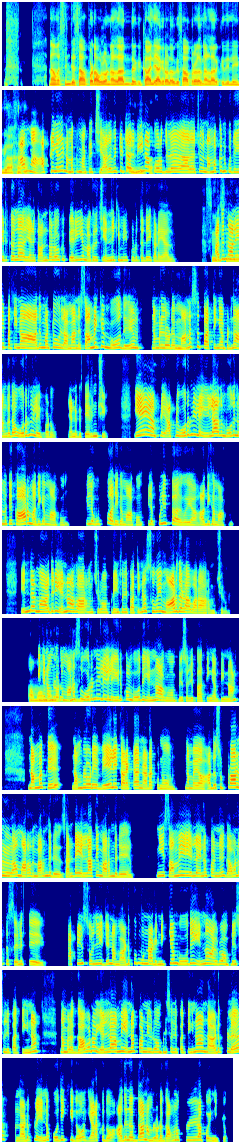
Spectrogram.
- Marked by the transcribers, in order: laugh; laughing while speaking: "நாம செஞ்ச சாப்பாடு அவ்வளவு நல்லா இருந்திருக்கு. காலியாகுற அளவுக்கு சாப்பிடுற அளவுக்கு நல்லாருக்குது இல்லைங்களா?"; chuckle
- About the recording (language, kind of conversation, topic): Tamil, podcast, சமையல் செய்யும் போது உங்களுக்குத் தனி மகிழ்ச்சி ஏற்படுவதற்குக் காரணம் என்ன?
